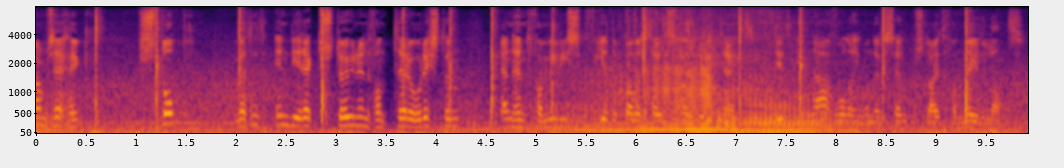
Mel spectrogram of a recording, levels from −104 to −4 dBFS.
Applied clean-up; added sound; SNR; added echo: none; Motorcycle / Engine + Hands; -1 dB; none.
